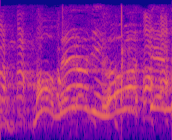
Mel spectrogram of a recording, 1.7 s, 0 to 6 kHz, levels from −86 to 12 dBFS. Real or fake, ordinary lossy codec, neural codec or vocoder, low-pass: real; AAC, 48 kbps; none; 5.4 kHz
